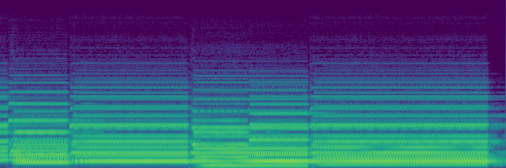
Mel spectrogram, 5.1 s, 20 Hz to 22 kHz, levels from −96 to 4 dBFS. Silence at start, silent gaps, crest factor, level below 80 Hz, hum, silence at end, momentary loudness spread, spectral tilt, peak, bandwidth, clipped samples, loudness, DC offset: 0 s; none; 12 dB; -64 dBFS; none; 0 s; 2 LU; -11 dB/octave; -6 dBFS; 4 kHz; under 0.1%; -19 LUFS; under 0.1%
